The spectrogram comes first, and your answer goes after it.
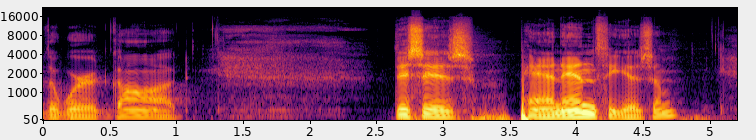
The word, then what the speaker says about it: panentheism: This is panentheism. Note the middle syllable en. It's a Greek preposition. And it distinguishes panentheism from pantheism.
